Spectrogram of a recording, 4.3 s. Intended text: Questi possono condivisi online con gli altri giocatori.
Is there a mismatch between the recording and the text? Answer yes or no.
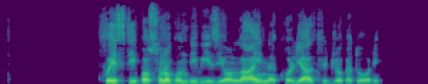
no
